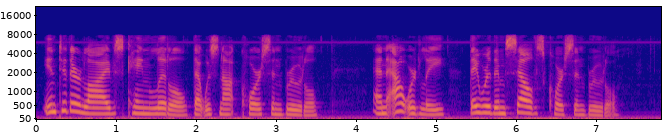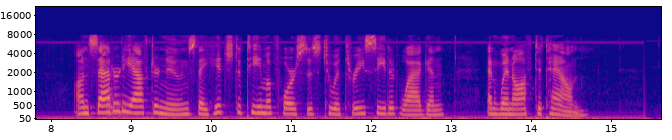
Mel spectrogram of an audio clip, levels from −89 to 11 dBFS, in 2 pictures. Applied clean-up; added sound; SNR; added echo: none; Bowed string instrument; 17 dB; none.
